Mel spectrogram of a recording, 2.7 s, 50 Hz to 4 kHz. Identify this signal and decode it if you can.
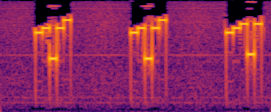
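Five-tone selective call (ZVEI), heard as quick runs of five tones, tones of about 70 ms. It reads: 89299 89299 89030
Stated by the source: Five-tone ZVEI call received by SDR, feuerwehr-orlamuende.org (fire brigade Orlamünde).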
